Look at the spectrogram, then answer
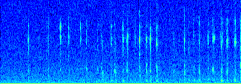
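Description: Quick, light clicking of keys pressed on a computer keyboard, irregular taps in small bursts over a steady low hum, faint and close, with no voices.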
